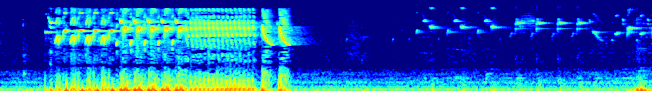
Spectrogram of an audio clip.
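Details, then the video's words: Canary x goldfinch mule delivers a loud rapid trilled phrase ending in two sharp downward sweeps, followed by quieter scattered high twittering notes over faint background noise. "Chant Mulet Canari X Chardonneret"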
